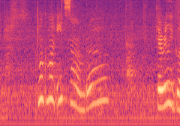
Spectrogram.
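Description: High-pitched vocal sounds with gliding, wavering pitch, in short phrases about half a second to a second and a half in.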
